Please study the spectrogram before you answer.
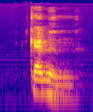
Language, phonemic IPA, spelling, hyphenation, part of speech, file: Dutch, /ˈkɛnə(n)/, kennen, ken‧nen, verb, Nl-kennen.ogg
